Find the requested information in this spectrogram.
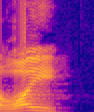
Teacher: جس طرح انسان گلے سے بلغم نکالتا ہے اس طرح اس غین کو نکالیں گے۔ غین کو یا کے ساتھ پلس کرنا ہے۔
